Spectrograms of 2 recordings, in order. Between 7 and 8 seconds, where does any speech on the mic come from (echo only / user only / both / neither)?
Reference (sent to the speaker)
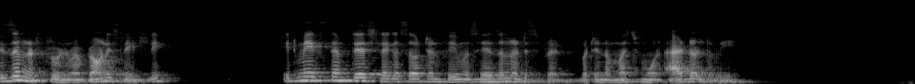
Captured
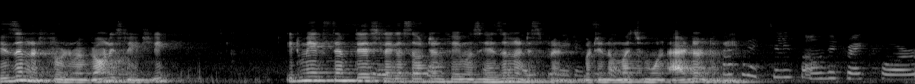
both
